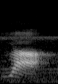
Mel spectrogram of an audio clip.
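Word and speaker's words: ㅑ: For instance, yah, also written as yah, is pronounced yah. Imagine that you are trying to say e and a very fast. Be sure not to pause in between pronouncing the two sounds.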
